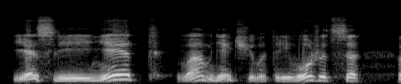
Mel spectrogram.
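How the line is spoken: Even, smiling, soothing. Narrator (Russian): ровным тоном с улыбкой попытался успокоить хозяйку монастыря красный командир

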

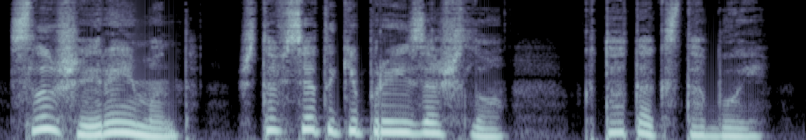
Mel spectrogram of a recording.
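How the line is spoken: Soft question. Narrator (Russian): мягко спросила я

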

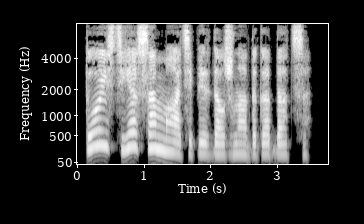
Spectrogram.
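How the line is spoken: Upset, drawn-out. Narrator (Russian): Расстроенно протянула я

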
